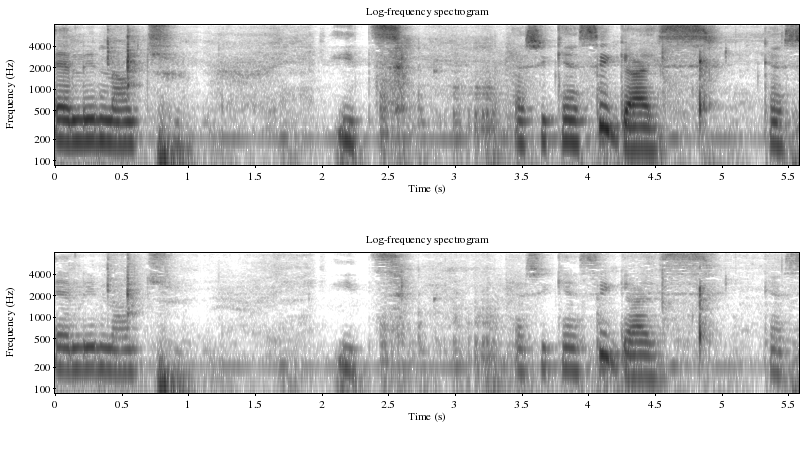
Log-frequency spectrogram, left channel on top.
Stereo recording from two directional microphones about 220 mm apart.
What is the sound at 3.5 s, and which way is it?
A woman's voice, 20° left (ahead or behind).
